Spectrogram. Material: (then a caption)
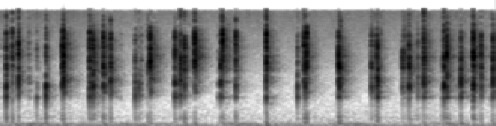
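Plywood. Long nails tap rapidly on the lid and sides of a small, light, hollow plywood box shaped like a treasure chest, closed with a brass clasp and held in hand. About two dozen quick, dry, hollow taps arrive in uneven bursts, each bright and clicky with almost no ring.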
